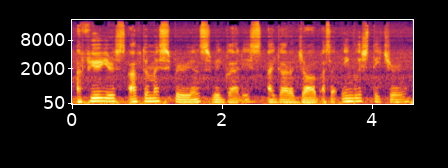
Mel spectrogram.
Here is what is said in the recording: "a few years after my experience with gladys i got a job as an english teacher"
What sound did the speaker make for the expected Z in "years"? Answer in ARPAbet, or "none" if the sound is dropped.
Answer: S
